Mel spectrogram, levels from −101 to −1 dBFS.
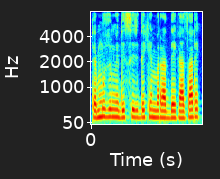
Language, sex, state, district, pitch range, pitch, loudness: Chakma, female, Tripura, Dhalai, 185-200 Hz, 190 Hz, -16 LUFS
